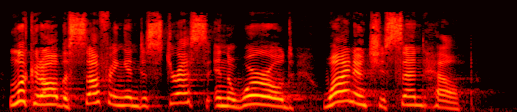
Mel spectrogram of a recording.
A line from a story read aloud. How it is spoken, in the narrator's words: cried out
